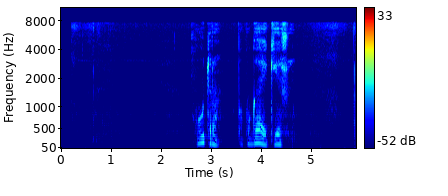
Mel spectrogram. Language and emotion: Russian, sad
